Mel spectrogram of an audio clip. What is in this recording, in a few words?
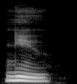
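"knew", British English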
